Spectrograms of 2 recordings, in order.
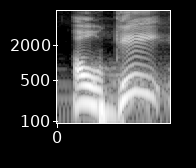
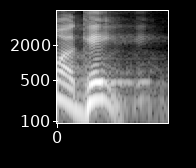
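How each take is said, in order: First: Every syllable of the word is fully pronounced. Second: The word is clipped, with sounds swallowed. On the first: The speaker calls it right. "palavra cheia, completa" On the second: The speaker calls it wrong. "e não"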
